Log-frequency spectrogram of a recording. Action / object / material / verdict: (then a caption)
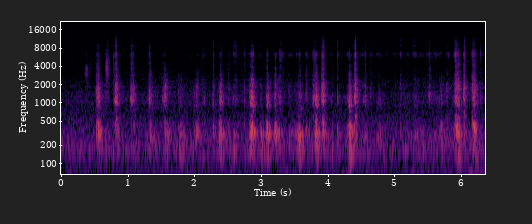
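scrape / coated scratch art paper scratched with a wooden stylus / coated paper / none. A wooden stylus scratches a flat, black-coated scratch art paper sheet lying on a table. A quiet series of short, dry scratching strokes comes in uneven bursts, each with a bright, raspy edge over a soft mid-toned body.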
